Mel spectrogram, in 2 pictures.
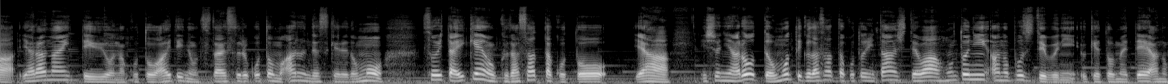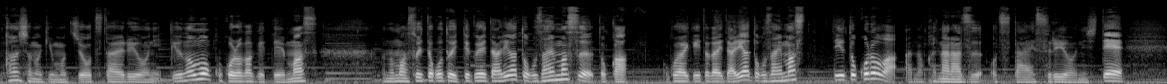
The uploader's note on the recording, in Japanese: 車を運転しながらお届けしています途中運転に集中して無言になります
